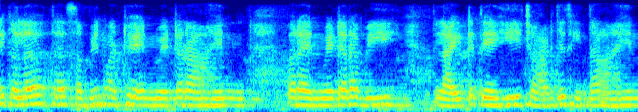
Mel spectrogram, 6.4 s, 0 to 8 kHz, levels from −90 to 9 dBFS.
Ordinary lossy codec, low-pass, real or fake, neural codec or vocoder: Opus, 16 kbps; 7.2 kHz; fake; vocoder, 24 kHz, 100 mel bands, Vocos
